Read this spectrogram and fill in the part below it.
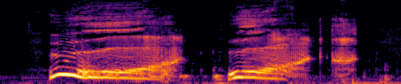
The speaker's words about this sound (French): La pauvre petite fille, là, dans la toilette, en train de vomir comme une bonne.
